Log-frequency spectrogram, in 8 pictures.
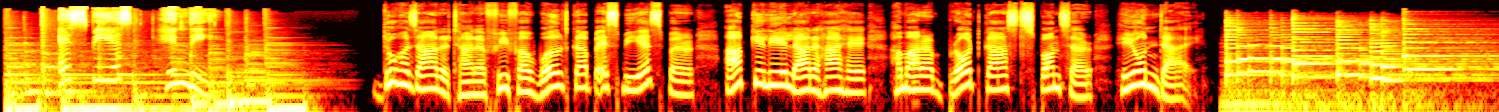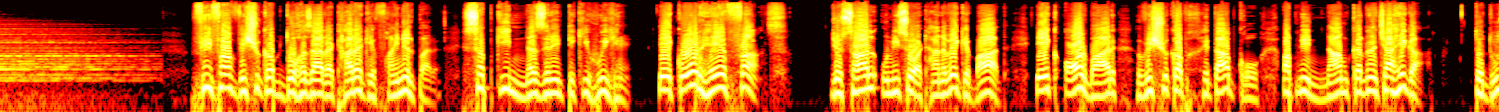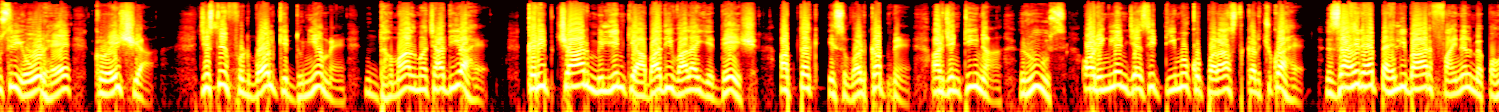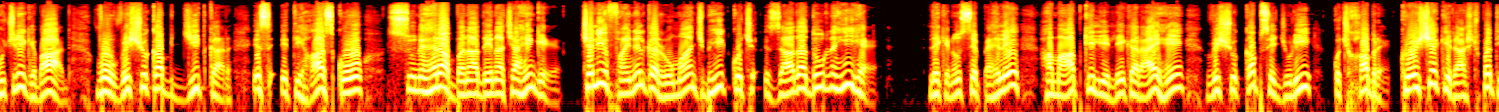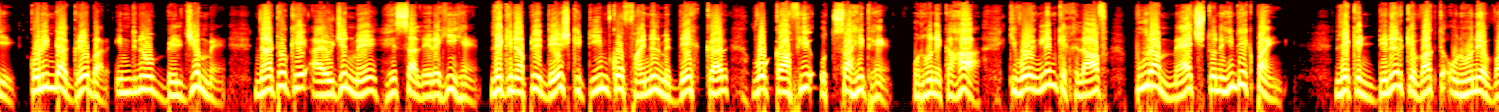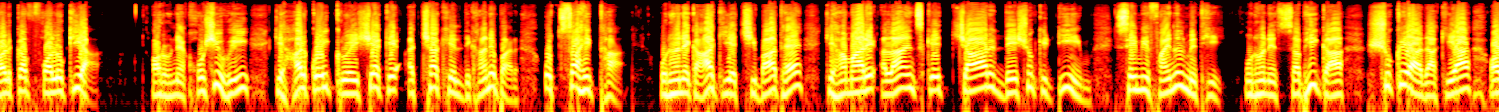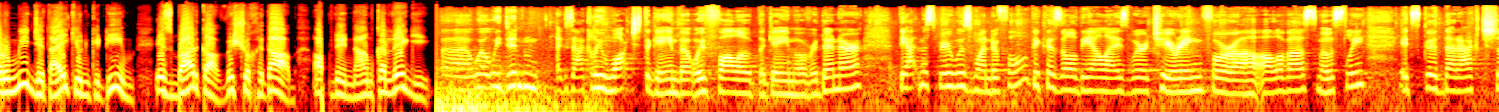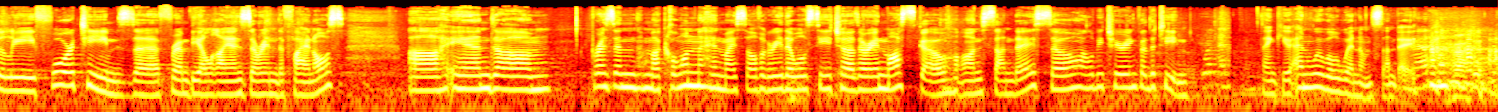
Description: फाइनल से पहले कुछ और ख़ास खबरों पर सुनिए ये रिपोर्ट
